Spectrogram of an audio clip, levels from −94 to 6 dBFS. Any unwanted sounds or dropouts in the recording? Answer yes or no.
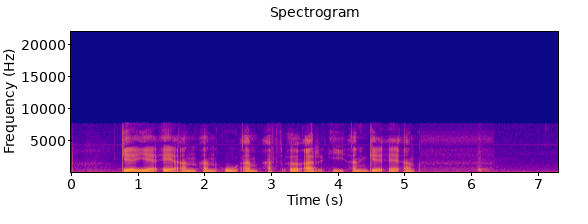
yes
